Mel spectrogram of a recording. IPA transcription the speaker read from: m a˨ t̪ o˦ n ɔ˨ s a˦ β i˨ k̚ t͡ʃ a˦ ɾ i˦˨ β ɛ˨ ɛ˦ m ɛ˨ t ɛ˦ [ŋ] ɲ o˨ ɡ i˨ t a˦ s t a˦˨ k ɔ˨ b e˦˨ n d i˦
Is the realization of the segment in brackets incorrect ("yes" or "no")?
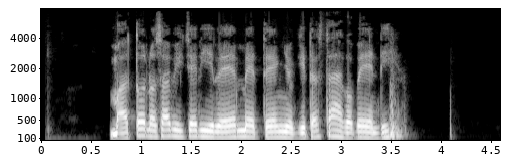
no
